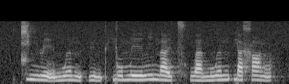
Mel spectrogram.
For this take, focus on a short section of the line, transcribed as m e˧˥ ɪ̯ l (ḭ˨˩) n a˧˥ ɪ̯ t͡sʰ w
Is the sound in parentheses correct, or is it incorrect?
incorrect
